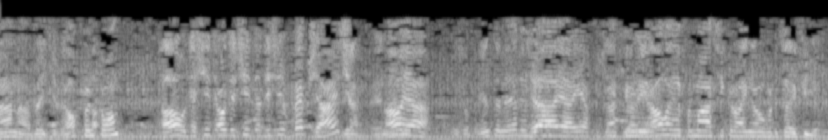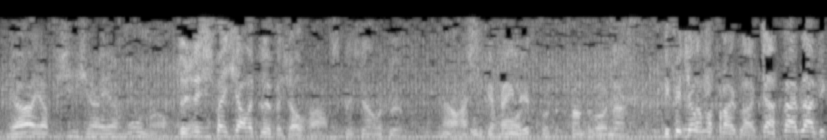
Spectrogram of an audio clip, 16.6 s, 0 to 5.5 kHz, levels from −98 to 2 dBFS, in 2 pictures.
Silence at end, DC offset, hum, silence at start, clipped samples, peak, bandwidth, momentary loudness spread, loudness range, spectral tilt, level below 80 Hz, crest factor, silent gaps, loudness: 0 s; 0.2%; none; 0 s; under 0.1%; -2 dBFS; 5 kHz; 9 LU; 3 LU; -7.5 dB/octave; -38 dBFS; 16 dB; none; -17 LUFS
